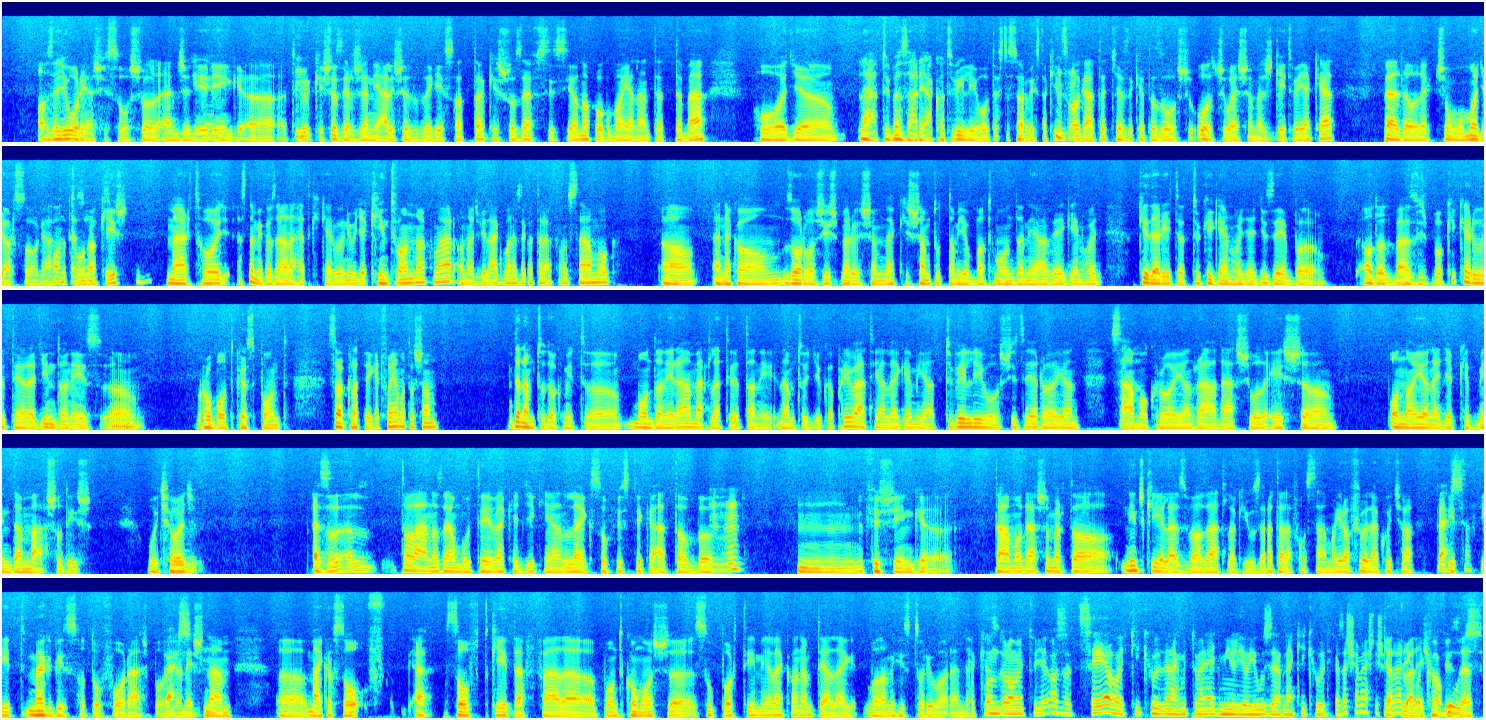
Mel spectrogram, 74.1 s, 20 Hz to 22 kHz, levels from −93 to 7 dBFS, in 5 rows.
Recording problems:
hiss; noticeable; throughout; 15 dB below the speech
uneven, jittery; strongly; from 4.5 s to 1:13

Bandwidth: 14.5 kHz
